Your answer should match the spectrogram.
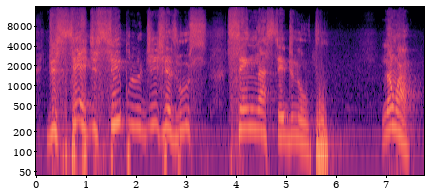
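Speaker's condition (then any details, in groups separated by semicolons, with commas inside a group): Cerebral palsy; no speech as child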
